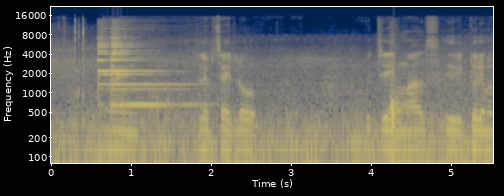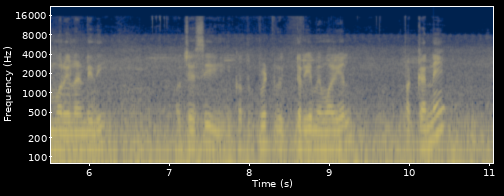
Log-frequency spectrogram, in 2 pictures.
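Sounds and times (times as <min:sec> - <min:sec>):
bell chime: 0:00.6 - 0:02.3.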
